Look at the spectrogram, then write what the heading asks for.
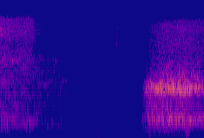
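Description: Slow, deep breathing during a live yoga session: a long, airy exhale that fades out, a short silence, then a strong, rasping inhale close to the microphone.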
